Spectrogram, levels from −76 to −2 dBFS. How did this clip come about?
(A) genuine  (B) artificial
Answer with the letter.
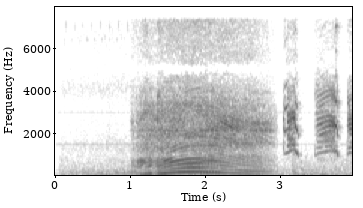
A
